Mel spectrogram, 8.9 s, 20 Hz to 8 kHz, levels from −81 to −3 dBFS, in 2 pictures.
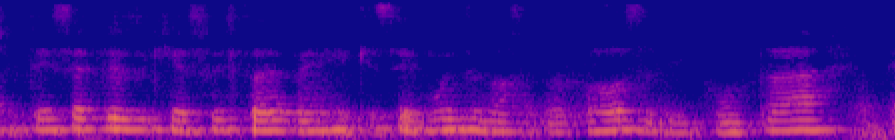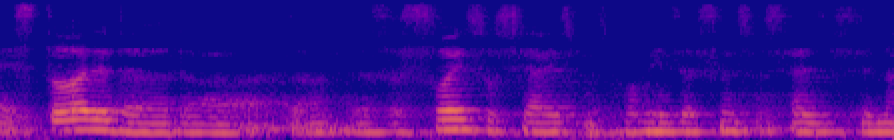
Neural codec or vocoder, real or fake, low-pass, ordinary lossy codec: codec, 24 kHz, 0.9 kbps, DualCodec; fake; 7.2 kHz; none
